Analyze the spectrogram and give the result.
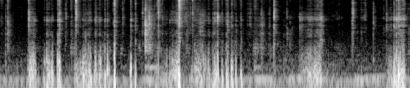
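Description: A metal blade with a patterned handle shaves and scrapes flakes and chunks off a solid, hand-sized blue bar of soap held in one hand. Quick, crisp scraping and crackly shaving strokes come in uneven bursts with short, sharp ticks and a low, soft rumble underneath.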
